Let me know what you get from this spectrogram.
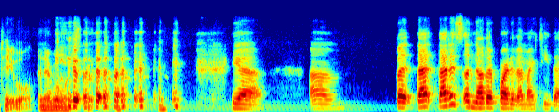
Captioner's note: laughs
